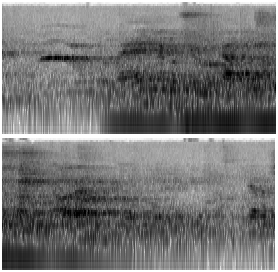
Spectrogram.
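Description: An elderly man speaks calmly through a microphone and loudspeakers in an echoing hall.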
